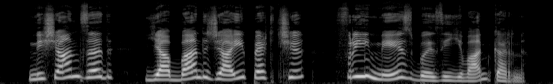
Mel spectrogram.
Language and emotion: Kashmiri, neutral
